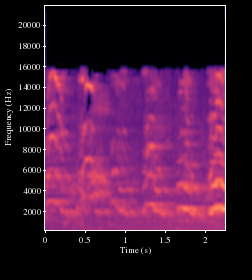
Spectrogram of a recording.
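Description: A dolphin vocalizing on a trainer's hand cue: a string of high whistles and squeaks that rise and fall in pitch.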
